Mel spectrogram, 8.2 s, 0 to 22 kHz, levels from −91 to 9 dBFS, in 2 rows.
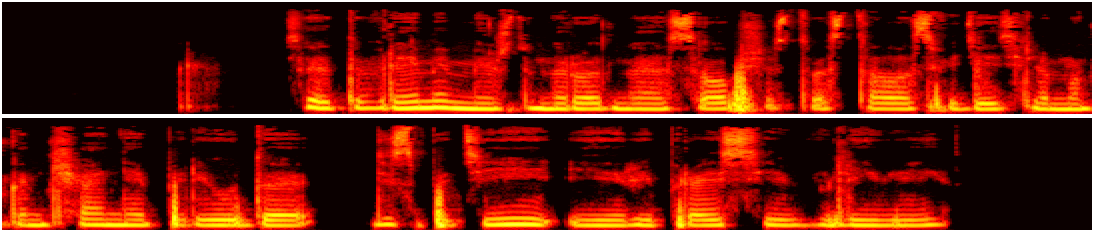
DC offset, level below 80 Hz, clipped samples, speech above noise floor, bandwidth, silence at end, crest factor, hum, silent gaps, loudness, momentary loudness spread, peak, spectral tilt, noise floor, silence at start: under 0.1%; -62 dBFS; under 0.1%; over 71 dB; 16.5 kHz; 0.55 s; 18 dB; none; none; -20 LUFS; 6 LU; -2 dBFS; -6 dB/octave; under -90 dBFS; 1.05 s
